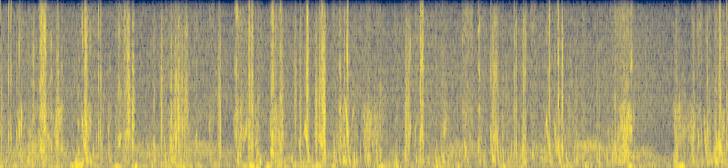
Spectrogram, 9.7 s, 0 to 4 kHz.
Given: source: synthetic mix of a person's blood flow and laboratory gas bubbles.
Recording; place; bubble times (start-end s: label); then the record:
Doppler ultrasound of blood flow; subclavian vein
0.00-0.84 s: bubbles
1.01-1.72 s: bubbles
2.02-2.09 s: bubbles
2.16-2.70 s: bubbles
2.77-2.85 s: bubbles
3.10-3.52 s: bubbles
3.58-3.93 s: bubbles
3.98-4.36 s: bubbles
4.42-5.10 s: bubbles
5.25-5.33 s: bubbles
5.37-6.02 s: bubbles
6.16-6.31 s: bubbles
6.35-6.49 s: bubbles
6.52-7.02 s: bubbles
7.07-7.15 s: bubbles
7.19-7.80 s: bubbles
7.92-8.49 s: bubbles
8.96-9.72 s: bubbles
From the record:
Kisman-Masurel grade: 342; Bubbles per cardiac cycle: rolling drumbeat, 9 or more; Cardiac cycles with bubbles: 100%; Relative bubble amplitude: moderate (0.250 to 0.450); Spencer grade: 3 (all of the cardiac periods contain showers or single bubble signals, but not dominating or overriding the cardiac motion signals); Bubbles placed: anywhere in the cardiac cycle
